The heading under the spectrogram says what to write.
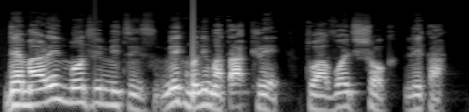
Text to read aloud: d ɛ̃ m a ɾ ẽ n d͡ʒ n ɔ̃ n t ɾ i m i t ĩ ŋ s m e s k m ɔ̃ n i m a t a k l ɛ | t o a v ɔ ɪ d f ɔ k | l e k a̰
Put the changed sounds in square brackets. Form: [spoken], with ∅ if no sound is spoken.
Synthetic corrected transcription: d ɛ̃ m a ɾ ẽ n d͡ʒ [m] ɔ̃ n t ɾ i m i t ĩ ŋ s m e [∅] k m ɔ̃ n i m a t a k l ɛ | t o a v ɔ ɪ d [ʃ] ɔ k | l e [t] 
